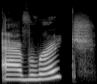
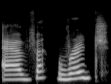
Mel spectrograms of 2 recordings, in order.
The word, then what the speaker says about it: average: So, the same with the words average. We drop the e, av rage. Average.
